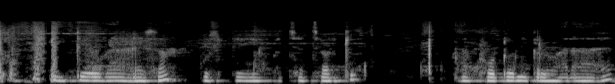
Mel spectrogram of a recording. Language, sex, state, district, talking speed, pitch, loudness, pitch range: Hindi, female, Bihar, Purnia, 90 wpm, 170 Hz, -24 LUFS, 165-180 Hz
